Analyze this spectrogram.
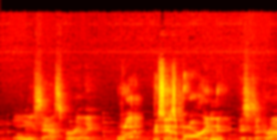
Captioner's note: voiceover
